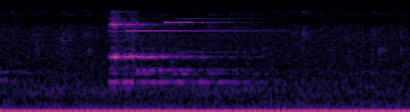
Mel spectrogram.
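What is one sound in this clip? A bright electronic chime rings once and slowly fades.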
